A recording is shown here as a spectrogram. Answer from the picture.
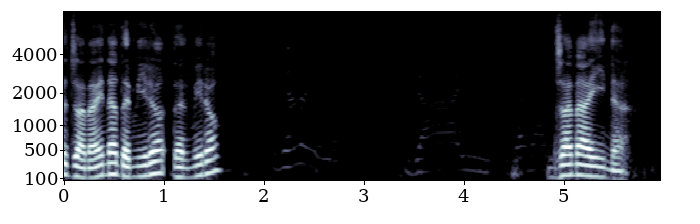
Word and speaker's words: Janaina: Janaina. Janaina is the pronunciation.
